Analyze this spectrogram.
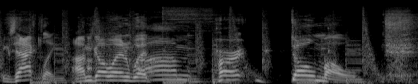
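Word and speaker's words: Perdomo: I'm going with um Peromo. Not Pgermo.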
